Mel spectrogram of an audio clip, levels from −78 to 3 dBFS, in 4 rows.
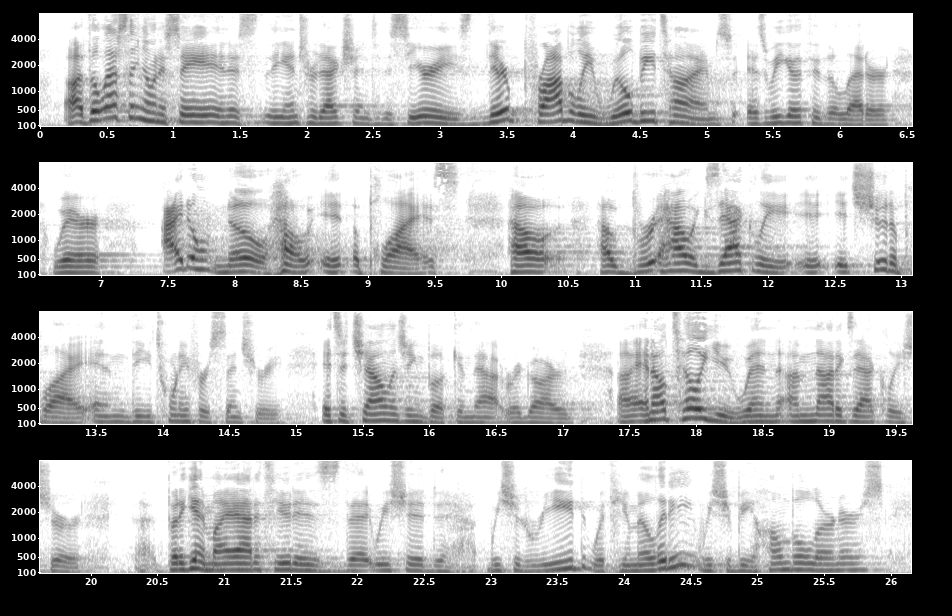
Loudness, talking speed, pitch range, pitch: -28 LUFS, 195 wpm, 145-175 Hz, 160 Hz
